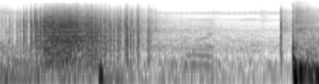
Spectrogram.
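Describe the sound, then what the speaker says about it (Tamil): Fireworks burst and crackle nearby, a long fizzing shower followed by several sharp bangs, with people talking in the background. "அப்புறம் வெடி எவ்வளோ அழகாக வெடிக்கிறது"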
